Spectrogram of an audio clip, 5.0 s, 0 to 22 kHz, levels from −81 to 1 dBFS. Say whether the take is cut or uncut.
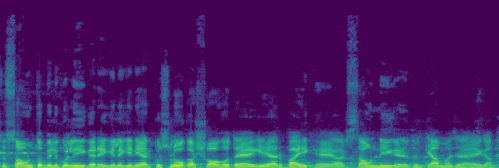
uncut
